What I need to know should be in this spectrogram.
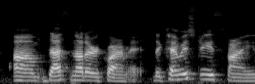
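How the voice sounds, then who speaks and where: This woman speaks with a Jamaican accent. Her tone is bright and sharp. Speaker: chemist. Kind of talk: panel discussion. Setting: virtual live event.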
